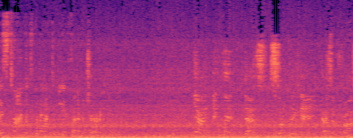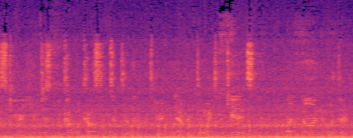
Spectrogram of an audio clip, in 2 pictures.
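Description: Steady low rumble of tyres on a wet freeway, heard from inside a moving car, with muffled talk from a news broadcast playing over it.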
